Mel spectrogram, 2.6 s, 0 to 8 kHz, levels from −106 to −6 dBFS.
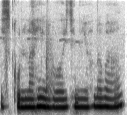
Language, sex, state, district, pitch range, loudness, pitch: Chakma, female, Tripura, Dhalai, 210-230 Hz, -13 LUFS, 220 Hz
